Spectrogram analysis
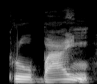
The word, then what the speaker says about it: প্রোপাইন: তাহলে এটার নামকরণ যদি আমি করতে চাই, এই অ্যালকাইনের আইন উচ্চারণ হলে সেটা হবে প্রোপাইন।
